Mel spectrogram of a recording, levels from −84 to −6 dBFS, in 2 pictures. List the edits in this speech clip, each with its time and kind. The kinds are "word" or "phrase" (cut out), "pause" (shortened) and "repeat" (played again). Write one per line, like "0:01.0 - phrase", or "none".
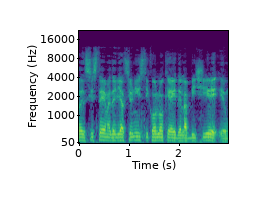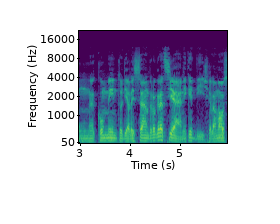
none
